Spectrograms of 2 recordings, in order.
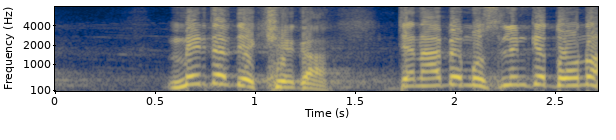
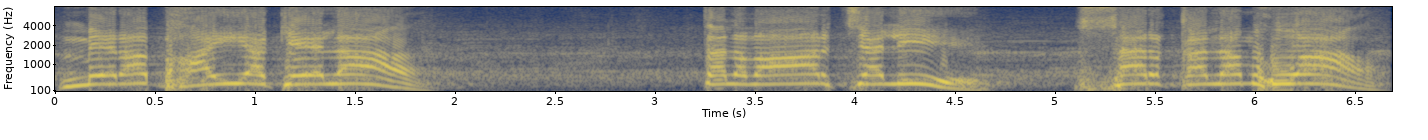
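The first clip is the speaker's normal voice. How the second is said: anguished wail; 4 semitones higher, slower than usual. Acted. Abbas crying to Husain as his brother is beheaded, anguished wail. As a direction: wail it out at full force, dragging every word.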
